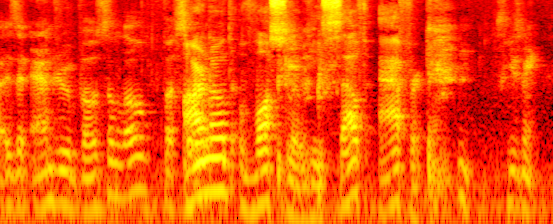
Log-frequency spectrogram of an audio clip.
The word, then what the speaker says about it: Vosloo: the professional, cool-headed leader of this group, but Vosloo, is that how you say his name? Vosloo.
